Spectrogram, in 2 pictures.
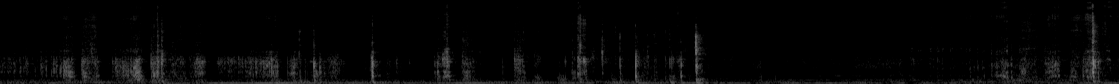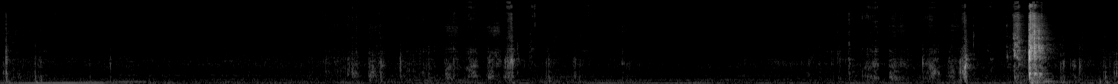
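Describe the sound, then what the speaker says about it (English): Printed A6 journaling cards are cut with scissors in scattered bursts of soft snipping and rasping paper sounds, separated by quiet pauses, close and faint, with a sharper click near the end. "So now I have to cut this."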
